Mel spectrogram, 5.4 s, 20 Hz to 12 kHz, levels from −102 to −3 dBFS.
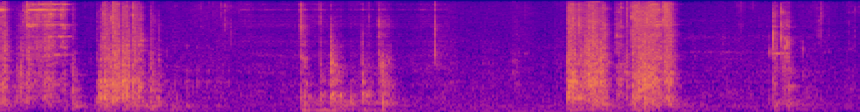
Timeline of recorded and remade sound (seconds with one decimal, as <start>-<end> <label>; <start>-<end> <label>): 0.0-1.5 recorded; 1.5-2.8 remade; 2.8-5.4 recorded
